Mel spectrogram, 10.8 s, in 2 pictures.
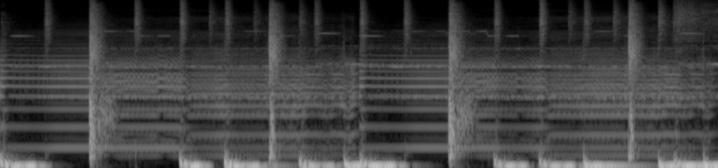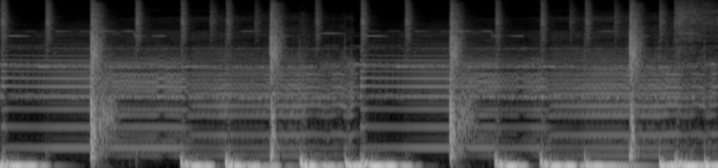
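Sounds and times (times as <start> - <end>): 
hip hop and R&B drum loops mix: 0.0 - 10.7.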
